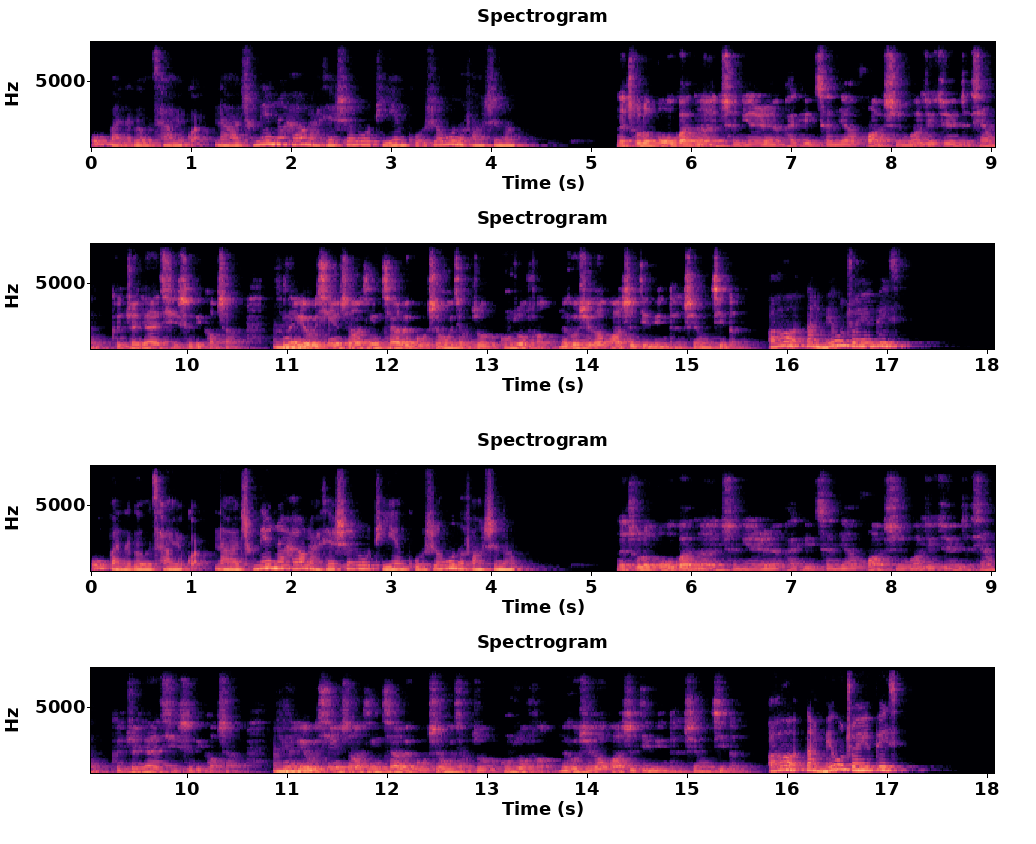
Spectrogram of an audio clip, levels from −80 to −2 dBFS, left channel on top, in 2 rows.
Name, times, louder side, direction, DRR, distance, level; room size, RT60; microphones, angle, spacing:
voice 1, 0.0-4.3 10.8-11.3 15.8-17.1, right 2 dB, 80° right, 6 dB, 1.2 m, -23 dB
voice 2, 5.3-15.5, left 2 dB, 45° left, 0 dB, 1.7 m, -27 dB
7.6 x 5.2 x 5.8 m, 0.69 s
head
